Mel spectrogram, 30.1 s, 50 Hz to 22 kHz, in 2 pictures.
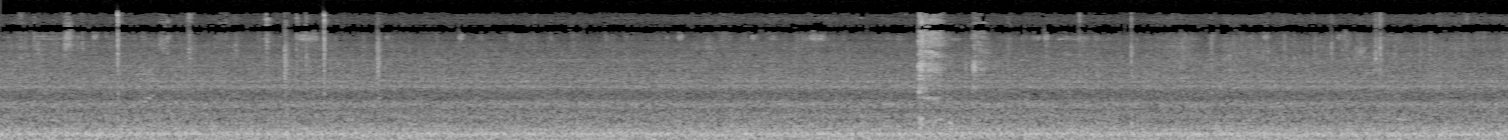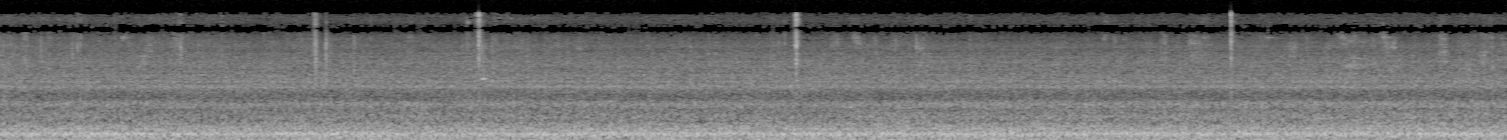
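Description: Steady low cabin rumble of an Airbus A321 taxiing, its engines running at idle, heard from a seat over the wing. A single light click comes about nine seconds in.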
